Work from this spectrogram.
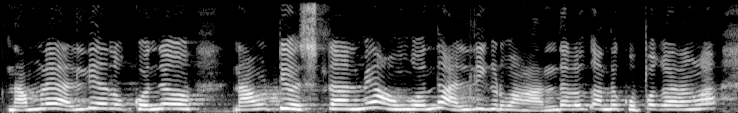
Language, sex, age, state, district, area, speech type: Tamil, female, 30-45, Tamil Nadu, Thoothukudi, urban, spontaneous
